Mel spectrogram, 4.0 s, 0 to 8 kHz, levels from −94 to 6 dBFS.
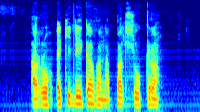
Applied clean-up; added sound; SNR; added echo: neural separator model SepFormer DNS4.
